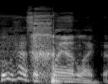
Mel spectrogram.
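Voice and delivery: prim church lady voice. A speaker in a policy discussion, in a Church Lady impression. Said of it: "Is this your church lady impersonation here?".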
